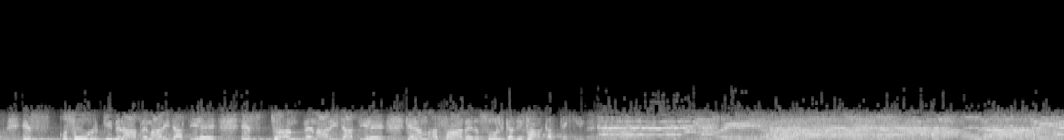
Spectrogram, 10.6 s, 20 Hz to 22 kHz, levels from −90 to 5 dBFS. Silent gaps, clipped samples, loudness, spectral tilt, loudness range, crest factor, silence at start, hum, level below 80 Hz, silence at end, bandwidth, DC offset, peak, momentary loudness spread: none; under 0.1%; -13 LUFS; -1.5 dB/octave; 2 LU; 14 dB; 0 s; none; -56 dBFS; 0 s; 7.6 kHz; under 0.1%; 0 dBFS; 4 LU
